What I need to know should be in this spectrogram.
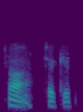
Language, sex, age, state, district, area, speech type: Sanskrit, male, 18-30, Karnataka, Bagalkot, rural, conversation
